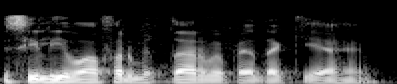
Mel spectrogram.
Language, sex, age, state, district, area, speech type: Urdu, male, 30-45, Uttar Pradesh, Lucknow, urban, spontaneous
